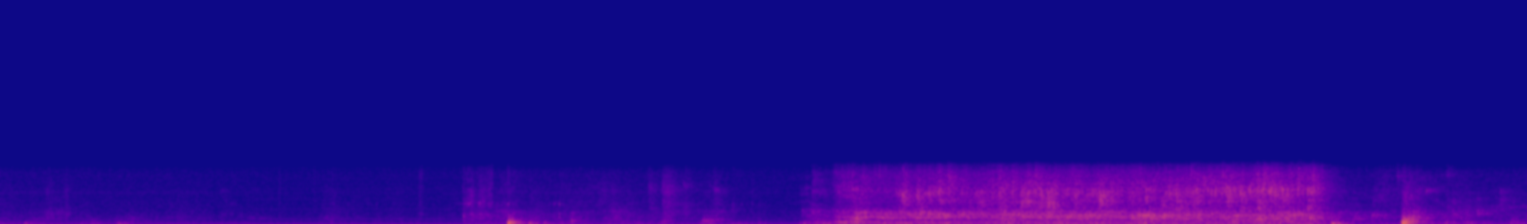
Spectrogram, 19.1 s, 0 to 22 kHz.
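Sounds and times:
thump: 0:06.3 - 0:06.8, 0:17.5 - 0:17.8
water running from faucet: 0:10.0 - 0:16.7.

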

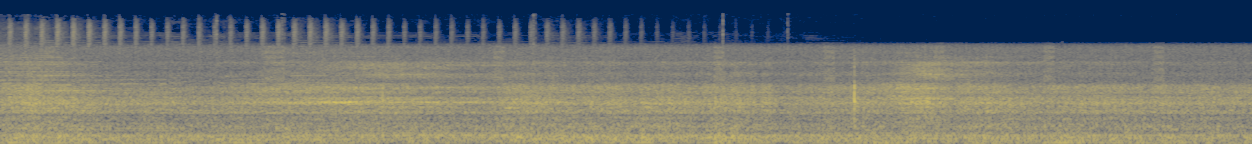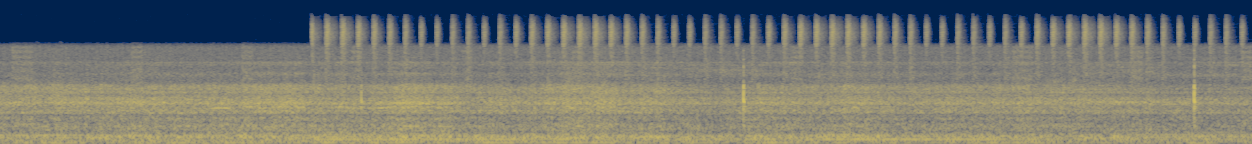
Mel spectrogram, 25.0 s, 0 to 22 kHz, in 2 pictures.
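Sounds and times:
motorcycle engine running: 0:00.0 - 0:08.3, 0:15.6 - 0:25.0
rush of riding noise: 0:00.0 - 0:25.0.

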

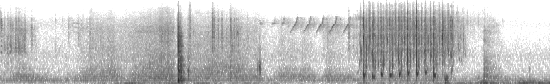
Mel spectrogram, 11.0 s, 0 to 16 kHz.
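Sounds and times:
bird chirping: 0:05.4 - 0:07.2
clattering and splashing: 0:07.2 - 0:09.3.

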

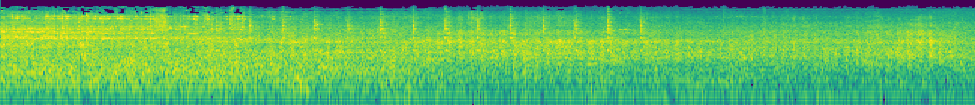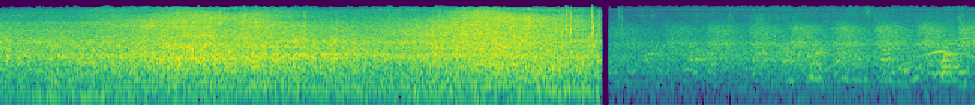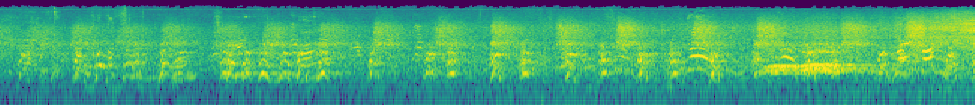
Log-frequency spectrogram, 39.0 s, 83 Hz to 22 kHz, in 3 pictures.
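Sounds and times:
train wheels squealing: 0:00.0 - 0:10.2
wheels clicking over rail joints: 0:00.0 - 0:13.8
train rolling rumble: 0:00.0 - 0:39.0.

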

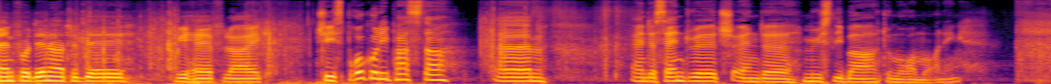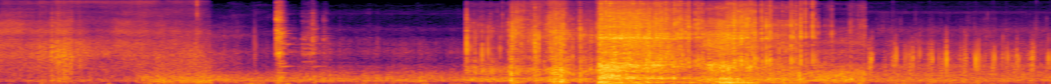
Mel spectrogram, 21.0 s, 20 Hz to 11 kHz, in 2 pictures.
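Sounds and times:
plastic packet tearing and crinkling: 0:00.6 - 0:01.9, 0:15.2 - 0:19.1.

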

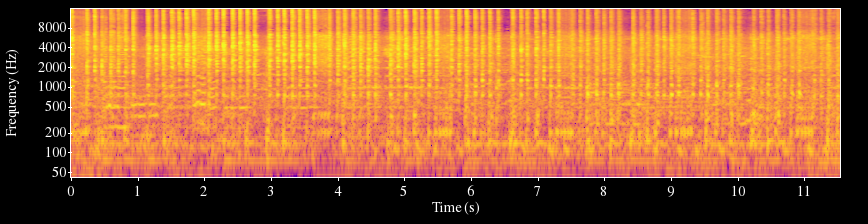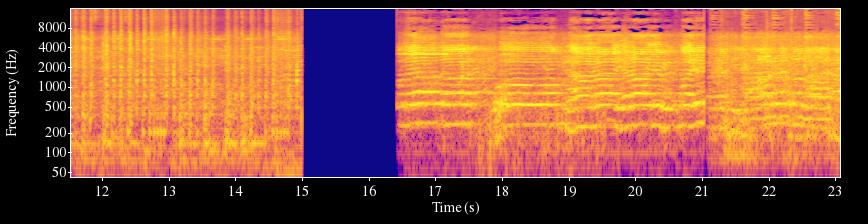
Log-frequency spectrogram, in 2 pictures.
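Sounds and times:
loud procession drumming: 0:00.0 - 0:15.0, 0:21.1 - 0:23.0.

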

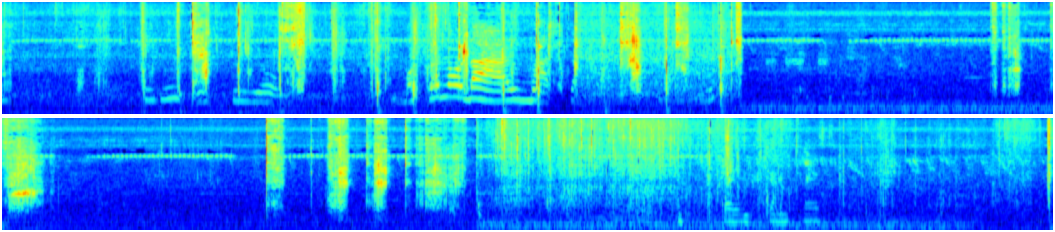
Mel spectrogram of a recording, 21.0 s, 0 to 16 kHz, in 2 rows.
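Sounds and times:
spoon scraping stone mortar: 0:00.0 - 0:07.4, 0:09.8 - 0:11.0, 0:13.1 - 0:15.8.

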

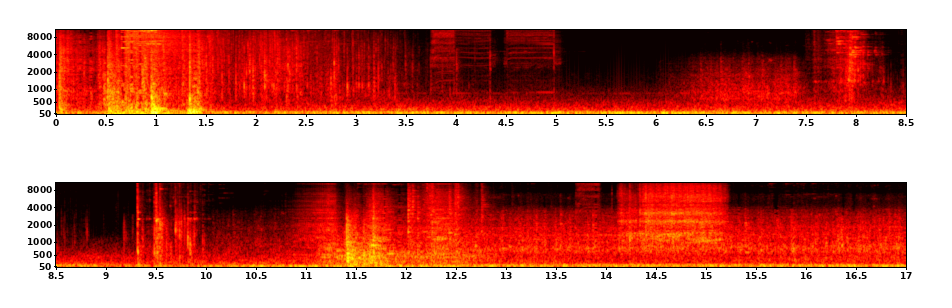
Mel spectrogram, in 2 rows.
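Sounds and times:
stones clattering against metal bucket: 0:00.0 - 0:03.6
excavator machinery rumbling: 0:05.6 - 0:17.0.

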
